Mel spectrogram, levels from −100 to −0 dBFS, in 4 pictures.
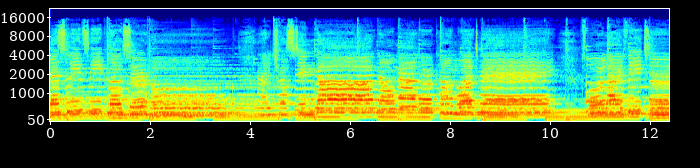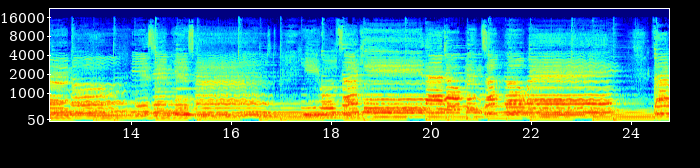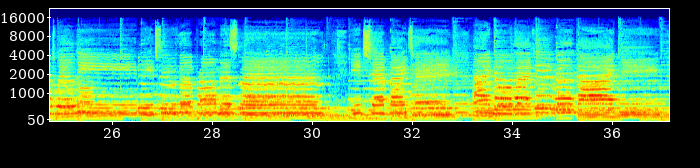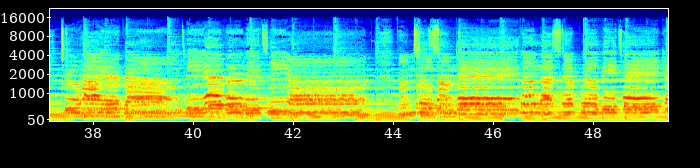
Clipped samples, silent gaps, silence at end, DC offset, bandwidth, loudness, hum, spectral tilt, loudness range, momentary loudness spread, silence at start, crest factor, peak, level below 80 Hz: under 0.1%; none; 0 s; under 0.1%; 16 kHz; -17 LUFS; none; -6 dB/octave; 4 LU; 9 LU; 0 s; 16 dB; -2 dBFS; -40 dBFS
